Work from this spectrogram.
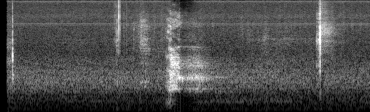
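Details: Pet puppy, unsure what to do with its bone, gives a single short, high, yelping bark that drops off quickly, with a few sharp clicks or taps before and after against a quiet background.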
